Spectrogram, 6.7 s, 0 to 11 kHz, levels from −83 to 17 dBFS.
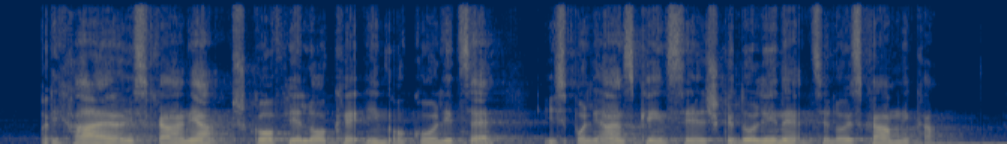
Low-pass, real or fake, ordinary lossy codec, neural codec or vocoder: none; fake; none; vocoder, 22.05 kHz, 80 mel bands, WaveNeXt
